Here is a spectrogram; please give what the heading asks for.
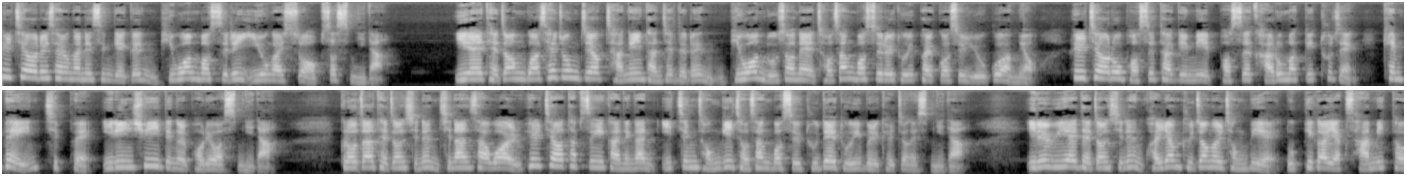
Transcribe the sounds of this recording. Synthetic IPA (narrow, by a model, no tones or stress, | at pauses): ɸiɭt͡ɕʰe̞ʌɾɯɭsʰajoŋɦanɯnsʰɯŋɡe̞ɡɯnpiwʌnbʌs͈ɯɾɯijoŋɦaɭs͈uʌp̚s͈ʌs͈ɯmɲida̰ | ie̞te̞d͡ʑʌnɡwasʰe̞d͡ʑoŋd͡ʑijʌk̚t͡ɕaŋeintant͡ɕʰe̞dɯɾɯnpiwʌnːosʰʌne̞t͡ɕʌsʰaŋbʌs͈ɯɾɯɭtoipʰaɭk͈ʌsʰɯɭjoɡuɦamjʌ̰ | ɸɥiɭt͡ɕʰe̞ʌɾopʌs͈ɯtʰaɡimip͈ʌs͈ɯkaɾomak͈itʰud͡ʑe̞̰ŋ | kʰe̞mpʰe̞int͡ɕipʰwe̞iɾinɕʰɥiːdɯŋɯɭpʌɾjʌwas͈ɯmɲida̰ | kɯɾʌd͡ʑate̞d͡ʑʌnɕ͈ʰinɯnt͡ɕinansʰawʌɭɸɥiɭt͡ɕʰe̞ʌtʰap̚s͈ɯŋikanɯŋɦanit͡ɕʰɯŋt͡ɕʌŋɡit͡ɕʌsʰaŋbʌs͈ɯtude̞toibɯɭkjʌɭt͡ɕ͈ʌŋɦe̞s͈ɯmɲida̰ | iɾɯɭɥiɦe̞te̞d͡ʑʌnɕ͈inɯnkwaʎːʌnkjud͡ʑʌŋɯɭt͡ɕʌŋbiɦe̞̰nopʰiɡajak̚s͈amitʰʌ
